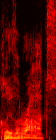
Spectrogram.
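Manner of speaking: rough, creaky, high put-on bear voice. Speaker voicing a bear from cleveland, bear impression voice. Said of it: "That was my bear impression".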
